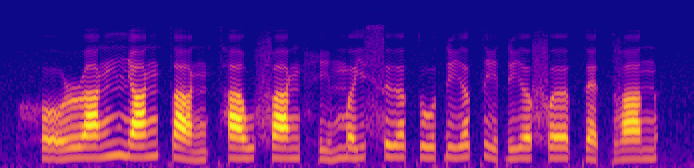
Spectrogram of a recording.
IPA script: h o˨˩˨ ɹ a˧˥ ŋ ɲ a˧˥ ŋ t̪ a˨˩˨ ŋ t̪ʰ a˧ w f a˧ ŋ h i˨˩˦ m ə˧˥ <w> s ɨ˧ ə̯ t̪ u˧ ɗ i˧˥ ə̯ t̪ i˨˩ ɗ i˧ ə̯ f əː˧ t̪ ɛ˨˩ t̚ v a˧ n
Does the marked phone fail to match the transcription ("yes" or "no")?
yes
